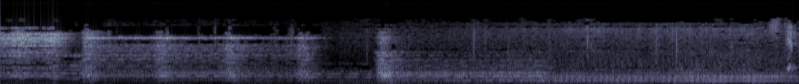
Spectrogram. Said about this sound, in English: I'm giving her all she got. This jalopy ain't got wings, you know.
